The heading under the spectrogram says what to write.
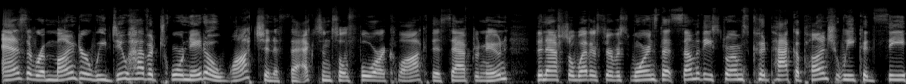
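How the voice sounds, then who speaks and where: In a plain, everyday voice, a woman speaks at a fairly quick pace with fairly high pitch and ordinary pitch variation. The sound is dry and close with no echo, in a very clean recording with a silent background. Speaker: radio news anchor. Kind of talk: news bulletin. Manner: clear and measured.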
